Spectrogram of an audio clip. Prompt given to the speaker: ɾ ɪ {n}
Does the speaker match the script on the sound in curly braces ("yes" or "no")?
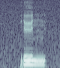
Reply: yes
